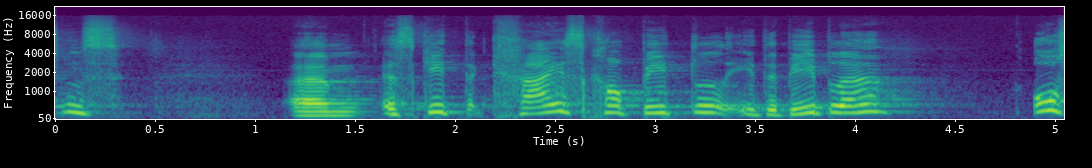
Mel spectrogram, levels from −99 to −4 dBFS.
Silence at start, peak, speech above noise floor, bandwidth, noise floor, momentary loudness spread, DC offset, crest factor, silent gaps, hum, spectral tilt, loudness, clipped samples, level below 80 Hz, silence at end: 0 s; -6 dBFS; 40 dB; 15.5 kHz; -64 dBFS; 8 LU; under 0.1%; 18 dB; none; none; -5 dB/octave; -25 LUFS; under 0.1%; -68 dBFS; 0 s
